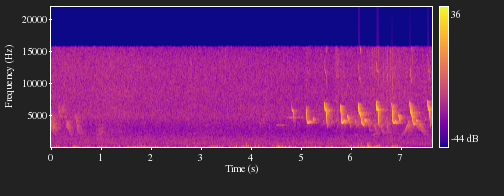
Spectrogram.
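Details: Chiffchaff song from a tree in strong wind: after several seconds of gusty roaring, a quick series of short, high, evenly repeated notes breaks through the buffeting wind and leaf noise.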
